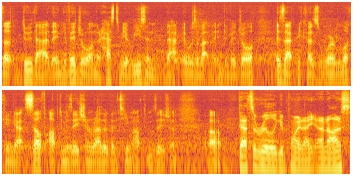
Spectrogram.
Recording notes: GBMP Live! From the GBMP Northeast Lean Conference!!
